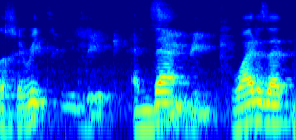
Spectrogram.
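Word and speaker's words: חיריק: The one dot is called a chirik. And that, why does that, no, that's something else. Chirik. You're mispronouncing it, and it's a different vowel. Say Rei has the A sound. Chirik has an E sound.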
